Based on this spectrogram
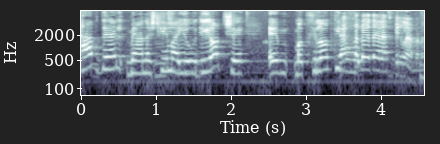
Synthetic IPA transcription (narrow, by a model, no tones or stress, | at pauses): havd̪elmeanaʃimhajehud̪ijo̞t̪ʃe | hemːat̪χilo̞t̪̚killualojadejaleasbiʁlama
